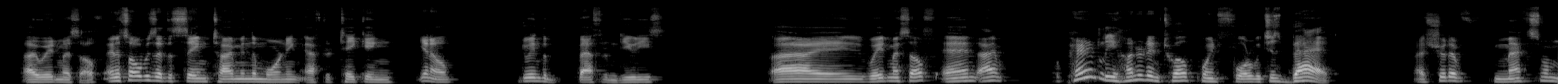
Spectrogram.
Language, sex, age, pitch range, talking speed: English, male, 30-49, 110-155 Hz, 135 wpm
